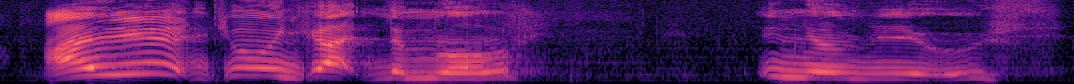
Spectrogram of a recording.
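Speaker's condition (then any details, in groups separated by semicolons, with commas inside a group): Cerebral palsy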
